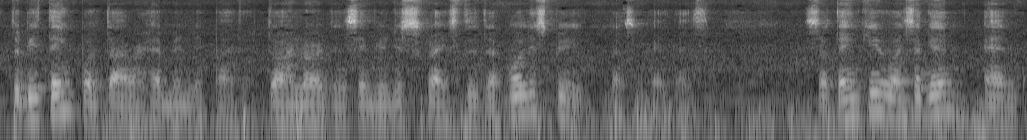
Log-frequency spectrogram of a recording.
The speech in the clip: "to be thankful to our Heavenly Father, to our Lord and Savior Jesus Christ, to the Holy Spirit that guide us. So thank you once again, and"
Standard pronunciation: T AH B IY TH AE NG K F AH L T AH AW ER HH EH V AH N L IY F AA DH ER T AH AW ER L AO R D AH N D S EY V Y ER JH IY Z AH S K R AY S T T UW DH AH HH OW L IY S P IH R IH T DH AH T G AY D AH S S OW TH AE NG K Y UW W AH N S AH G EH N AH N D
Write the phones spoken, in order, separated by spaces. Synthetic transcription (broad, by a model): T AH B IY T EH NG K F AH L T AH AW ER HH EH V AH N L IY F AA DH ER T AH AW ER L AO R D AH N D S EY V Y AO JH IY S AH S K R AY S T T UW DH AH HH OW L IY S P IH R IH T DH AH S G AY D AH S S OW T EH NG K Y UW W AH N S AH G EH N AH N D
